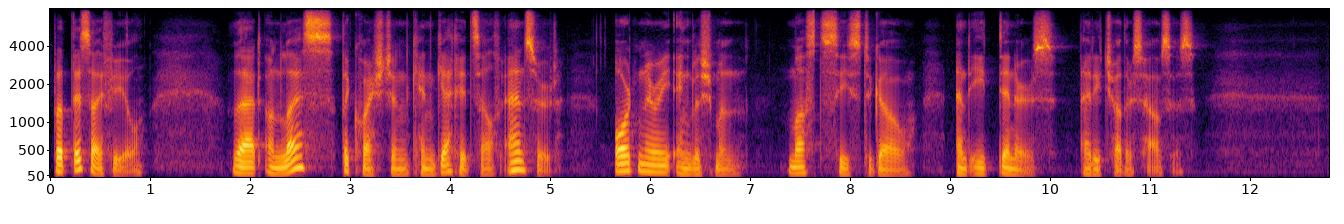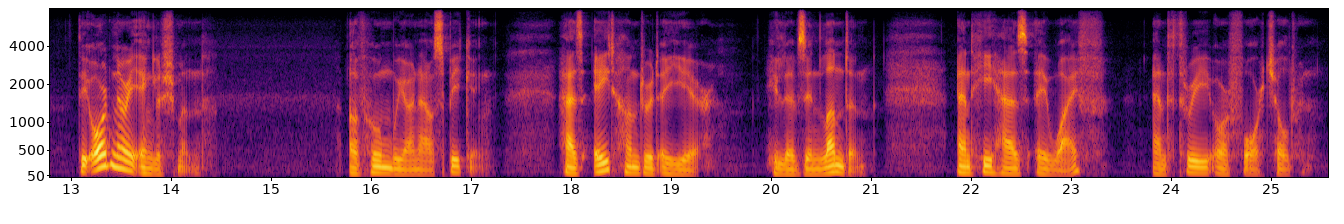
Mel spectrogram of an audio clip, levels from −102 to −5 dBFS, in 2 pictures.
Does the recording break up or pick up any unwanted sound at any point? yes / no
no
